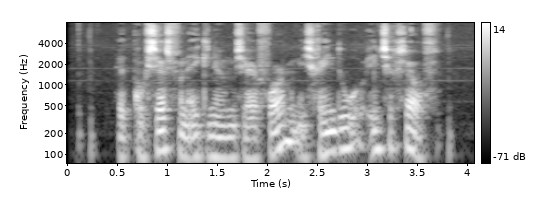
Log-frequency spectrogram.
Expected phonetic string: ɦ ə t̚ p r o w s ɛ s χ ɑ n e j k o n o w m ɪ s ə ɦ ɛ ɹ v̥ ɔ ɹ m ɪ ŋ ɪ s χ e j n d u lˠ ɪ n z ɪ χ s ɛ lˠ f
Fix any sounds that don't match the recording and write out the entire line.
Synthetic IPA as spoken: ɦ ə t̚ p r o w s ɛ s f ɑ n e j k o n o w m i s ə ɦ ɛ ɹ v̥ ɔ ɹ m ɪ ŋ ɪ s χ e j n d u lˠ ɪ n z ɪ χ s ɛ lˠ f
